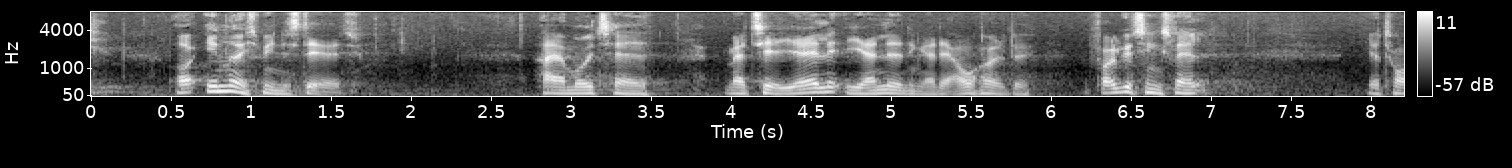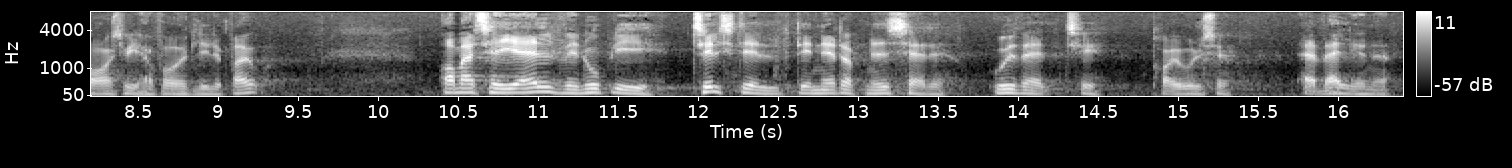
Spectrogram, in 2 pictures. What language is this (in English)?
Danish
